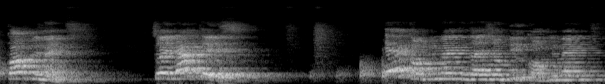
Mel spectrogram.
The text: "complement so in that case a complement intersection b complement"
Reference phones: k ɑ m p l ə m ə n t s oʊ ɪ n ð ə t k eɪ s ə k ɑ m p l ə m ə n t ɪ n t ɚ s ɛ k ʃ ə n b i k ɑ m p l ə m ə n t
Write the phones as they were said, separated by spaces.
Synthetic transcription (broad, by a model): k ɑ m p l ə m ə n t s oʊ ɪ n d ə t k eɪ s ə k ɑ m p l ə m ə n t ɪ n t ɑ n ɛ ʃ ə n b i k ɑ m p l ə m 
